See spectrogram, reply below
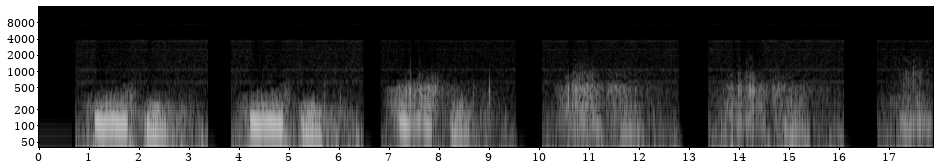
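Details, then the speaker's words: Simulated breathing in an auscultation teaching session, about 19 cycles a minute, with low rumbling rhonchi and scattered crackles. Crackles and rhonchi. "Fíjense aquí ya se escucha las sibilancias, los roncos y demás. Se escuchan con atención."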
